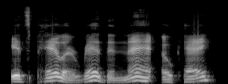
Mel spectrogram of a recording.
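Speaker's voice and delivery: ordinary delivery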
